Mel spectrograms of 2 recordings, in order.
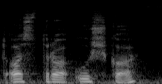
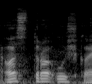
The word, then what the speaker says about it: Ostrushko: In Ukrainian, it's pronounced Ostroushko. – Ostroushko. – Yeah, you have to be able to roll your R's in the Ukrainian language. – Re. – Yeah, Ostroushko.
